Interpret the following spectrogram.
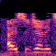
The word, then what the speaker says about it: Isagenix: So tell us about Isagenix, if I'm pronouncing it correctly. Yep, Isagenix is a health and wellness company.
